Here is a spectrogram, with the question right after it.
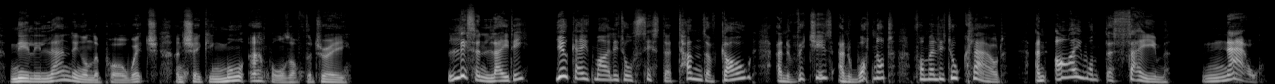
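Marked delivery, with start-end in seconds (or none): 4.5-12.7 high, rude spoiled demand; bratty demanding girl. Acted. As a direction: insist like a brat.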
